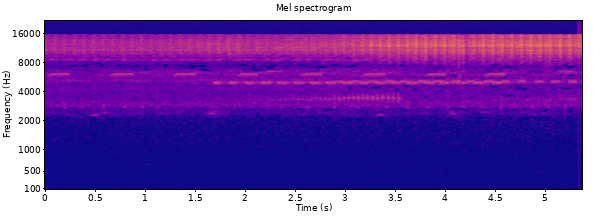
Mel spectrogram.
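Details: Night cricket chorus for sleeping: several continuous shrill trills stacked at different pitches, a soft pulsed phrase fading in midway, and the overall chirring growing slightly louder toward the end.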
